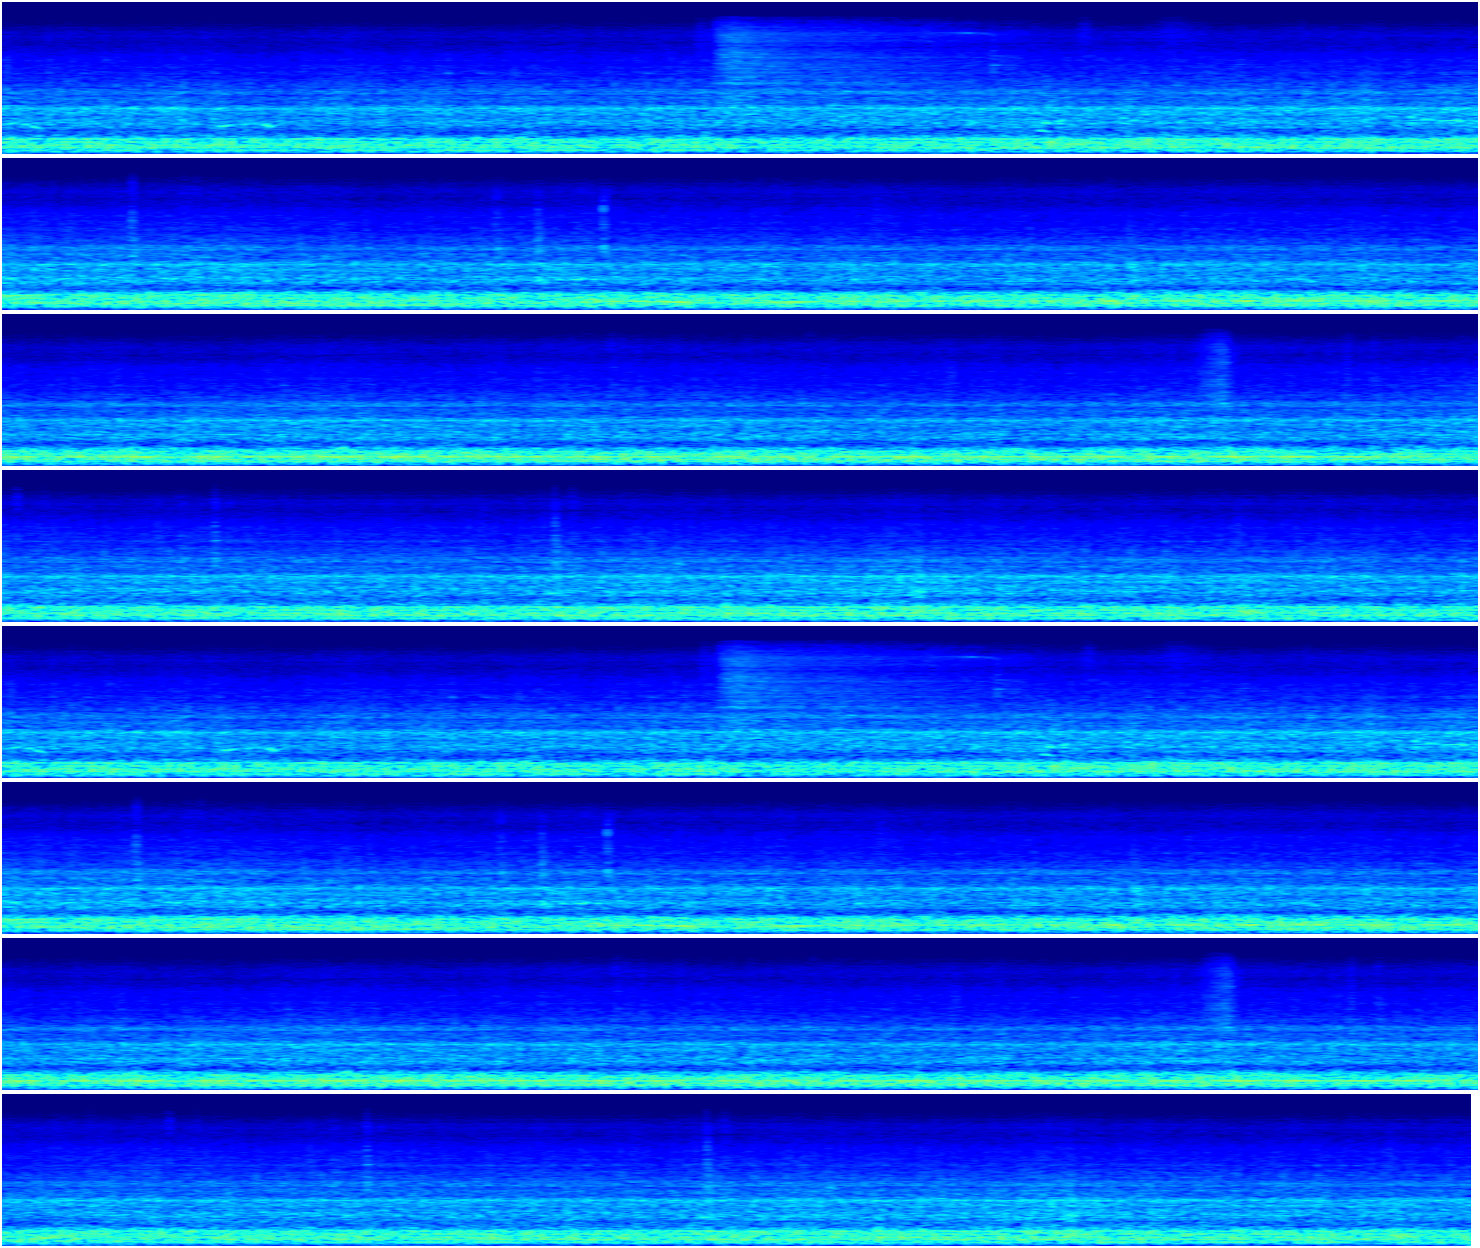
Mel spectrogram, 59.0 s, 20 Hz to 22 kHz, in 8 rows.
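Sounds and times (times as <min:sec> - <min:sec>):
heavy diesel engines running: 0:00.0 - 0:59.0
burst of hiss: 0:33.1 - 0:34.4.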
